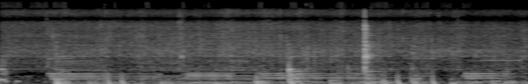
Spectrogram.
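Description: Onions and carrots with Guérande salt get stirred in a pan, a soft sizzle under repeated scraping strokes of a utensil and a few light knocks, close by and fairly quiet, with no voices.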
